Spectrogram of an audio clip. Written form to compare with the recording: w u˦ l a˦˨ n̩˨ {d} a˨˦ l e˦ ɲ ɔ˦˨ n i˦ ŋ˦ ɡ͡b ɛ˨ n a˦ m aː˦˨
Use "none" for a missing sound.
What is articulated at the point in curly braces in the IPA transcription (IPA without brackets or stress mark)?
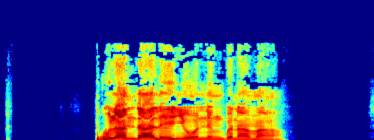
d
